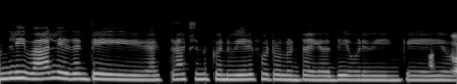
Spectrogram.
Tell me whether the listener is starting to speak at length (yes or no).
yes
